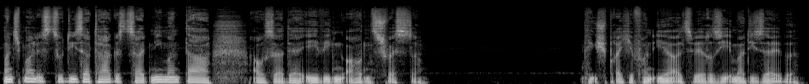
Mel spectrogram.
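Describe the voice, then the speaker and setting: A middle-aged man reading a literary memoir aloud in a measured, reflective first-person voice. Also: sits low, vocal fry, a little mellow, breathy edge, dry recording. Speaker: audiobook narrator. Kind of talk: scripted literary narration.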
